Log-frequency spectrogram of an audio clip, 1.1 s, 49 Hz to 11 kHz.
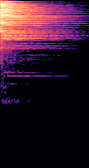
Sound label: ride; xr10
